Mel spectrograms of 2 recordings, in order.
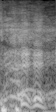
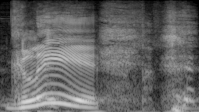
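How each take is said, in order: First: Glid said high and loud, short i; Glid, not glide, proudly. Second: Glid with a rising pull, short i; Glid, held and rising; glid drawn out. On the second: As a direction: stretch Glid as a rising question. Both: Shown as a demonstration. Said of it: "you saying glid".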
